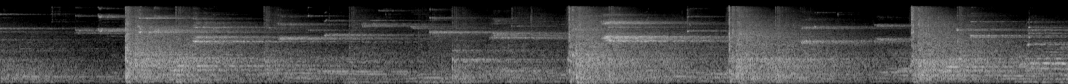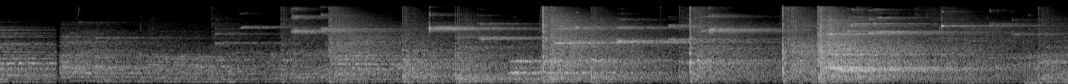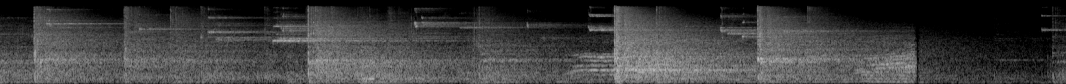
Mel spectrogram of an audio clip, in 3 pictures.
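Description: Badminton rally: rackets striking the shuttlecock about once every second or two, each sharp hit echoing in a large hall, with shoes squeaking on the wooden court floor between the hits.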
